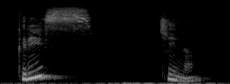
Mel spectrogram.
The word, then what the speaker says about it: Cristina: Quando ela aparece antes de consoante no fim da sílaba, Cristina. Veja que a sílaba termina com a letra S, que tem som de S. Cristina.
